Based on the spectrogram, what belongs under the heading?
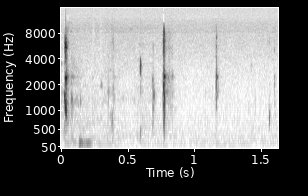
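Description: Wet swallowing and mouth noises picked up by a microphone: a low gulp followed by several short, sticky clicks spaced irregularly, fairly quiet, with no talking.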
